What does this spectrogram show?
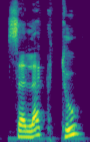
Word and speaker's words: سلكت: When we have sukun, we must connect this letter to the previous one and we pronounce both of them in the same syllable. We have to pronounce both of them together. So that's why we say lek.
